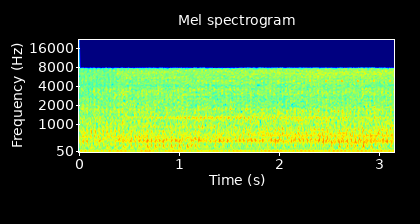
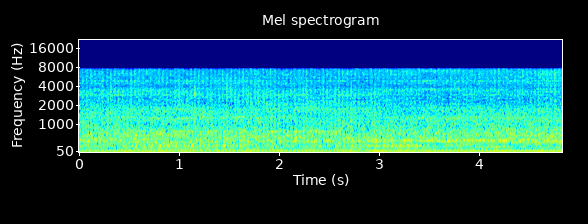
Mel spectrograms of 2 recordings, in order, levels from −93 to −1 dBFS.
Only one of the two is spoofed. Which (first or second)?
second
